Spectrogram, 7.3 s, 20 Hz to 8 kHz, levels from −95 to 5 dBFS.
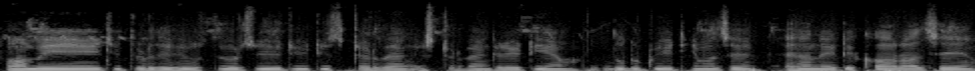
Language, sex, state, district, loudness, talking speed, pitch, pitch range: Bengali, male, West Bengal, Jalpaiguri, -38 LUFS, 195 wpm, 145 Hz, 145-150 Hz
